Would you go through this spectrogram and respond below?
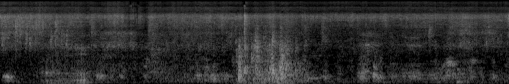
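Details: Steady hissing flow of running tap water fills the recording, with faint splashes and no animal call.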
